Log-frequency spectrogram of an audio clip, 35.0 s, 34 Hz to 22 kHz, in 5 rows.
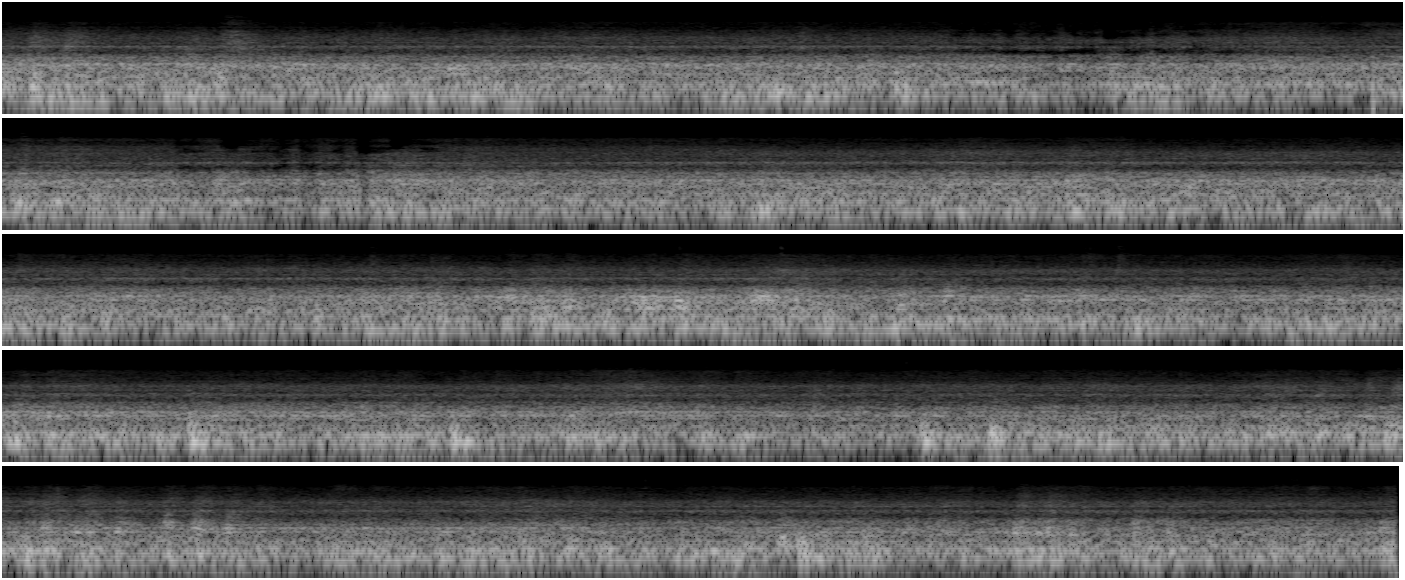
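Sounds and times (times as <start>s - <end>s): train wheels rumbling on rails: 0.0s - 35.0s
train knocks: 13.9s - 35.0s.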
